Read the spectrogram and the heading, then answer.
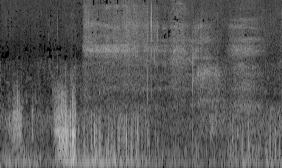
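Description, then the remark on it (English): Water sloshes and laps against a paddleboard, with irregular splashy bursts and a stronger slap near the start, over a breezy, rustling outdoor background. “It's the sound of waves on my paddleboard.”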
